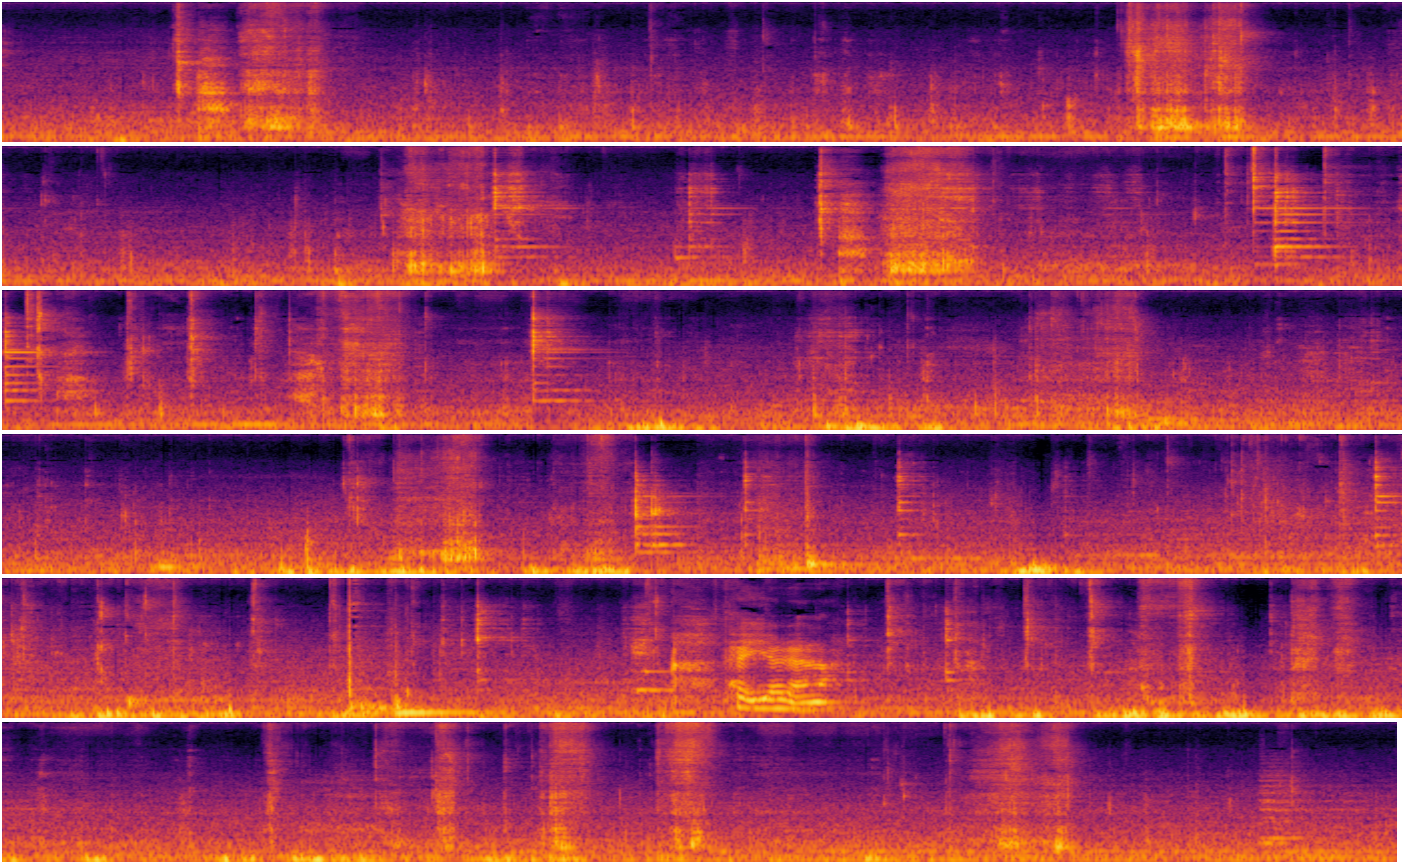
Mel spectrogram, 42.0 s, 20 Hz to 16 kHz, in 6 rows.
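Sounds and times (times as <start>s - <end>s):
wet eating sounds: 0.7s - 31.6s, 32.2s - 41.6s
utensils clinking against bowl: 8.9s - 17.2s, 24.1s - 33.5s.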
